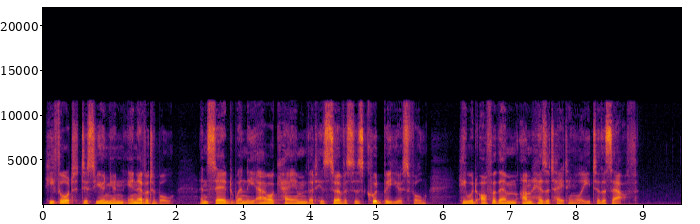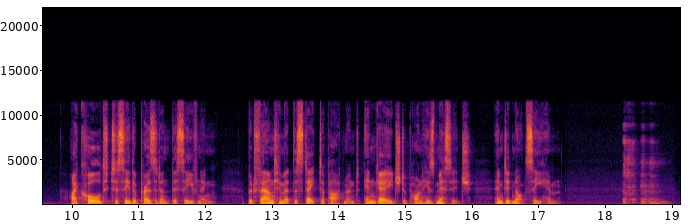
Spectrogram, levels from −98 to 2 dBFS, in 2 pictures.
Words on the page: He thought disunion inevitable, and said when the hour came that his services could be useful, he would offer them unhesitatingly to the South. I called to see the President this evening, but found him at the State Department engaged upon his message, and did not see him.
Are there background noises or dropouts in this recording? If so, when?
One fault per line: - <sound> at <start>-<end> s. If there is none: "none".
- cough at 18.2-19.0 s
